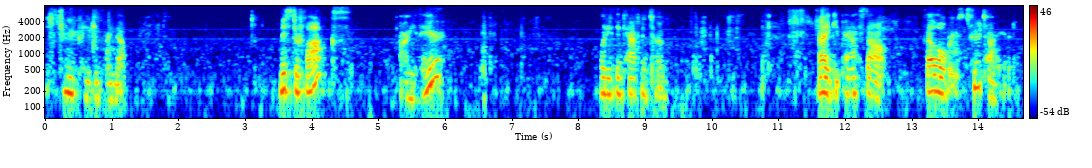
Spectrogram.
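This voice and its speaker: A woman's voice: fairly low pitch, normal speed, pauses often, darkish tone, slightly rough, muffled recording. A young woman student teacher giving a read-aloud lesson for children, asking encouraging questions, recorded on a laptop webcam in a living room.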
